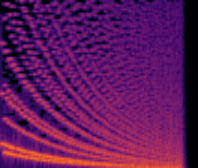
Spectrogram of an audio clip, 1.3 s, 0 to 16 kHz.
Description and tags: game noises 1
noise, weird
